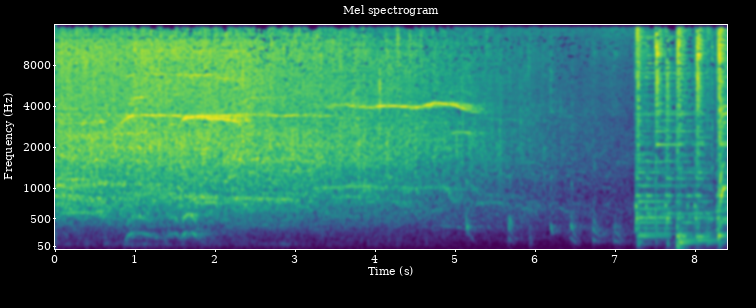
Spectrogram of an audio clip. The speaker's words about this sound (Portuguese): Vamos aplaudir.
